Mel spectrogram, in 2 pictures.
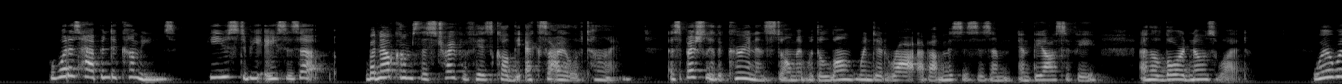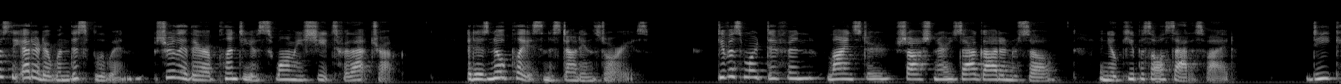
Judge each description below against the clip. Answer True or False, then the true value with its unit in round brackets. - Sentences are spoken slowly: False (190 wpm)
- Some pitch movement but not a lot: True (4.8 semitones)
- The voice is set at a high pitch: True (240 Hz)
